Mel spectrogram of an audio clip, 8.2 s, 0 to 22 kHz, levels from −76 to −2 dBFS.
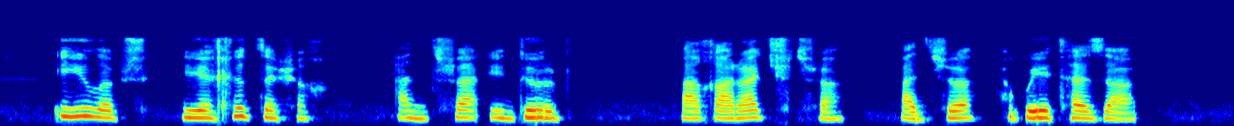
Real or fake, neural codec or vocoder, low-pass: fake; codec, 16 kHz, 4 kbps, FunCodec, trained on LibriTTS, 50 frames a second; 7.2 kHz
